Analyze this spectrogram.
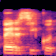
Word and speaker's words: Pérsico: bien en este caso la palabra Pérsico tiene acento ortográfico en la antepenúltima sílaba llegando así aquel otro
